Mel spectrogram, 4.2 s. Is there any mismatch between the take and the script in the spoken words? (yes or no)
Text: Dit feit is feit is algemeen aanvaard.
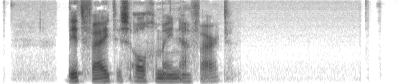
yes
